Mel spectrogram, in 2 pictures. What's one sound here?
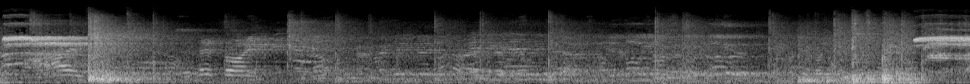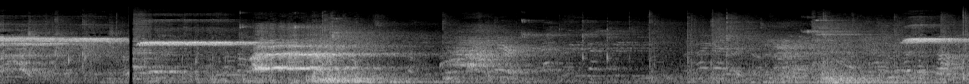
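A crowd of young men and women shout and cheer nearby.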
